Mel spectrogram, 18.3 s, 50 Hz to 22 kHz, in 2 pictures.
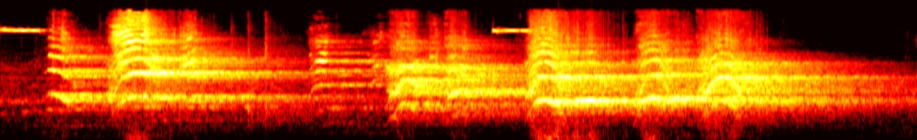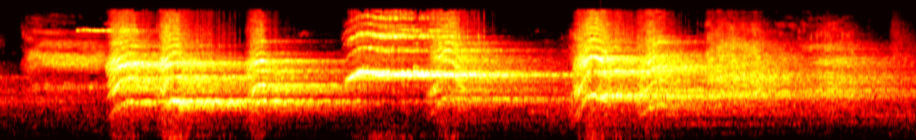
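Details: Belugas Hodoi, Taanya and Mirai in training at Port of Nagoya Public Aquarium on 1 November 2020. Bursts of rich, harmonic squealing come in clusters about every two to three seconds, with short pure high tones and quieter pauses between them.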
